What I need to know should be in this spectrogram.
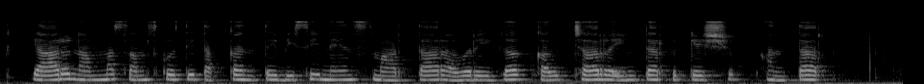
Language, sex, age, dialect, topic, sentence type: Kannada, female, 31-35, Northeastern, banking, statement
